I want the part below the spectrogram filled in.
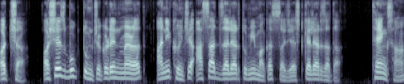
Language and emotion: Goan Konkani, neutral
